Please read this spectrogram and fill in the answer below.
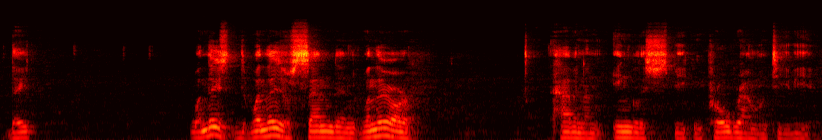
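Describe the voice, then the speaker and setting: A young man with a Swedish accent, English not his first language, answers viewer questions in an easygoing, rambling way. He speaks at an unhurried pace with a bright, forward tone. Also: mid-range voice. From Sweden. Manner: chatty and rambling, loose grammar, frequent fillers. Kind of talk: casual Q&A vlog. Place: home, lives in Norway.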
